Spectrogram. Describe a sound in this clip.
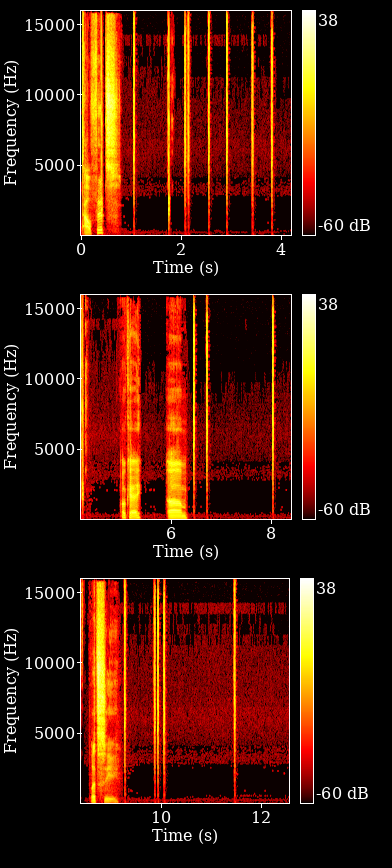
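Soft menu clicks tick as selections change.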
